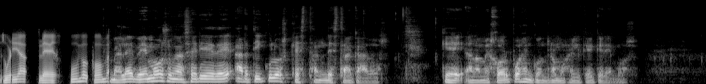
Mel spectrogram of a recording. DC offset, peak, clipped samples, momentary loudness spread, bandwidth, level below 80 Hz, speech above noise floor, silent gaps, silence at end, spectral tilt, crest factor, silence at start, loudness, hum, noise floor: under 0.1%; -2 dBFS; under 0.1%; 13 LU; 16 kHz; -42 dBFS; 36 dB; none; 0.8 s; -8 dB/octave; 16 dB; 0 s; -16 LUFS; none; -52 dBFS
